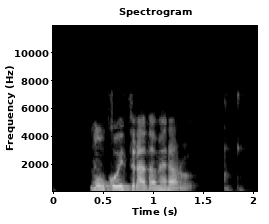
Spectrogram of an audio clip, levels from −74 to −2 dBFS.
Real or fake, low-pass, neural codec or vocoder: fake; 7.2 kHz; codec, 16 kHz, 4 kbps, FreqCodec, larger model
